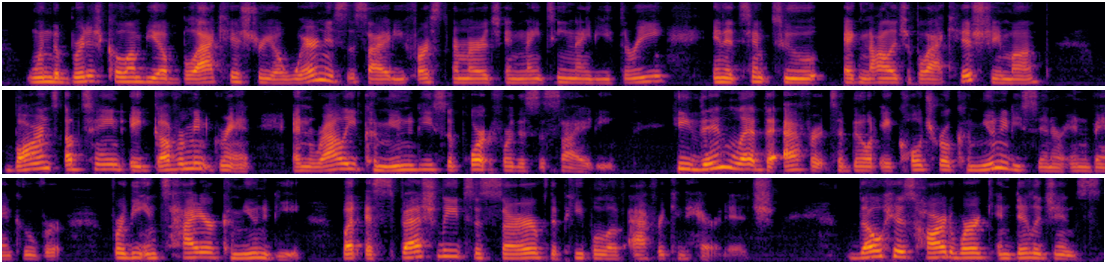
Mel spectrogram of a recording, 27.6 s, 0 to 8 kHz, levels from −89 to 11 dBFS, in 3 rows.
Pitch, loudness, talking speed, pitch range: 145 Hz, -23 LUFS, 140 wpm, 135-170 Hz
